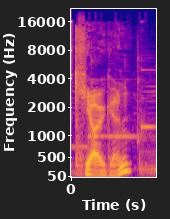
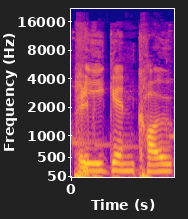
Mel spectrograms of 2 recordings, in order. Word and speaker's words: Keoghan: We've always said that correctly because it's Keoghan. And what do people say? Keegan, what do they say? Kogan? Keoghan. I've heard Keoghan before.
